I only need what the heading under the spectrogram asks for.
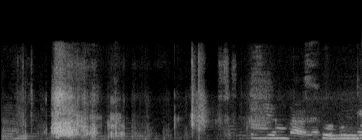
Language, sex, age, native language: Icelandic, male, 10, Icelandic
